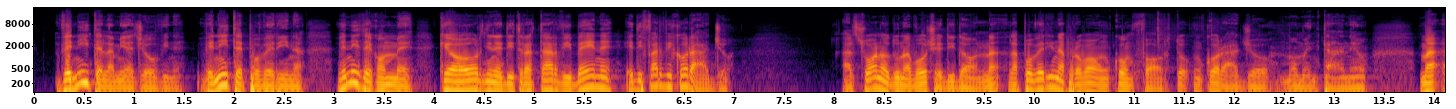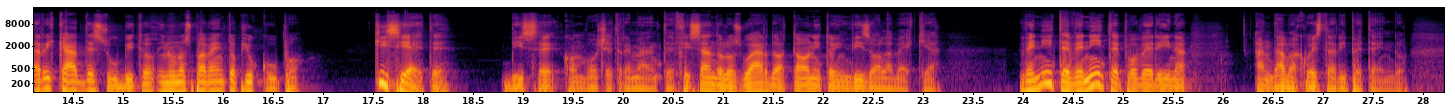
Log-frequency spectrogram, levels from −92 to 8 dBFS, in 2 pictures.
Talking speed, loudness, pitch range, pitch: 130 wpm, -14 LUFS, 80-105 Hz, 90 Hz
